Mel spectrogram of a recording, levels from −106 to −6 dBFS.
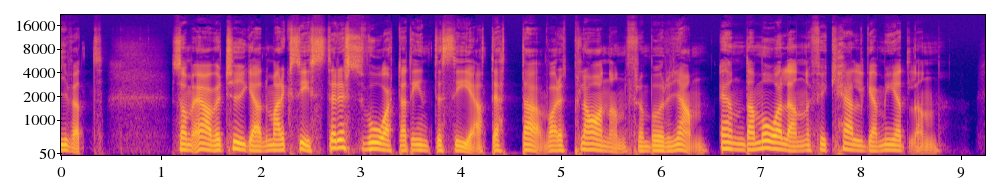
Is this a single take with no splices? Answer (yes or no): no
